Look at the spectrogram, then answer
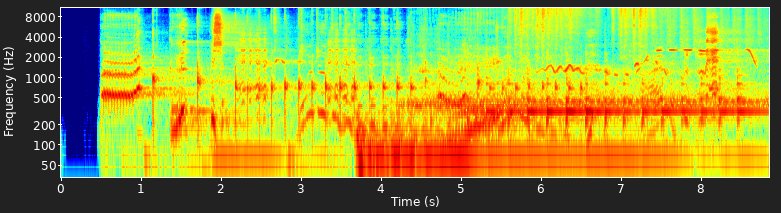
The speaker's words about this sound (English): It was an Afrikaans folk song in an African idiom.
